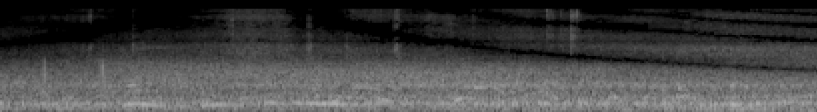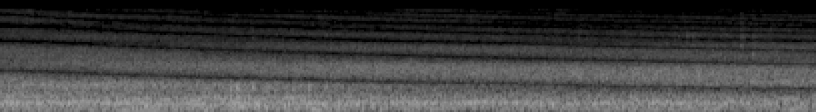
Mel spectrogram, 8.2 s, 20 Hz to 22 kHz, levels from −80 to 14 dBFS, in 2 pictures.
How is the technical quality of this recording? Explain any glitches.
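The recording has one fault that runs the whole way through: the two channels drift apart in time.

From start to finish, the left and right channels behave as if they were captured on separate clocks that disagree by roughly 100 ppm. The offset between them grows steadily, reaching somewhere near 0.7 ms by the end. When the channels are summed to mono, that changing delay creates comb-filter notches that glide slowly across the spectrum, heard as a slow flanging sweep. On a spectrogram of the mono sum, this appears as evenly spaced dark bands curving downward over time.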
